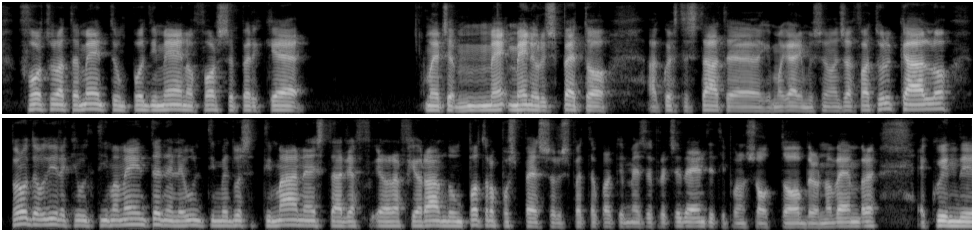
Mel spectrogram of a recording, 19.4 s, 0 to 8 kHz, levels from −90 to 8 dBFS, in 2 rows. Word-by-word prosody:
fortunatamente, 130 0 +1
un 110 -2 -5
po' 120 0 -1
di 115 0 -2
meno, 120 -1 +4
forse 120 0 -3
perché 110 0 +1 1.2
me 115 -1 +4
cioè, - - 0
mhmm, 110 +3 +1
me 115 +2 +8
meno 120 0 +7
rispetto 105 -1 +1 0.4
a - - -4
quest'estate, 100 -4 -1
che 90 - -13
magari 100 +1 +1
mi 95 - -7
sono 100 +1 -7
già 105 +1 -3
fatto 115 +4 -2
il 145 0 -3
callo, 140 +2 +6 0.3
però 160 +4 +1
devo 150 -2 -3
dire 150 -4 -3
che 130 +1 -10
ultimamente, 135 +4 -2
nelle 125 -3 -2
ultime 125 -1 -3
2 130 +1 -3
settimane, 130 +2 -1
sta 120 -2 -2
raffio 120 0 -4
raffiorando 120 +1 0
un 115 - -2
po' 140 +4 0
troppo 125 -4 -6
spesso 105 -2 -3
rispetto 105 +2 -9
a - - -12
qualche 105 0 -8
mese 105 0 -8
precedente, 110 0 -3
tipo - - -17
non 95 - -8
so 90 - -4
ottobre 95 +1 -2
o - - -3
novembre 110 +4 -1 0.4
e - - -11
quindi, 120 -3 +3
115 Hz, 160 wpm, -23 LUFS, 105-130 Hz, 1.2 s, me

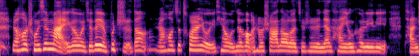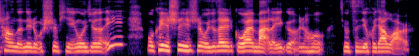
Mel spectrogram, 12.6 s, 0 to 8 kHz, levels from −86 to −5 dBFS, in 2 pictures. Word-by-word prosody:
然 215 -1 -1
后 255 +1 +3
重 240 -1 0
新 275 +3 +1
买 260 -2 +7
一 180 - -1
个 215 +2 +1
我 215 - 0
觉 205 +2 -2
得 235 - +3
也 230 -3 +6
不 190 - -5
值 185 -7 -7
当。 215 +3 -3
然 195 -2 -4
后 230 +2 -2
就 225 +1 -6
突 220 +2 -4
然 225 0 +3
有 185 -6 0
一 160 - -4
天 200 +4 -4
我 180 -2 -3
在 200 - -2
网 195 -2 +1
上 190 0 -3
刷 200 0 0
到 205 -1 +1
了， 185 -1 0
就 185 +1 -8
是 185 0 -6
人 175 -1 -1
家 190 +2 0
弹 180 -1 -4
尤 175 +1 0
克 190 +1 -5
里 180 -1 +1
里， 180 -1 -3 0.2
弹 170 -1 -2
唱 200 +2 0
的 175 -2 -1
那 180 +1 0
种 170 -1 -3
视 195 +2 -4
频， 175 -1 -4
我 185 0 +1
觉 185 0 -1
得， 180 - +1
诶， - - -1 0.5
我 215 -1 -1
可 235 +3 +2
以 215 -3 +5
试 230 +4 +1
一 200 - +4
试。 205 0 -1
我 180 -1 +1
就 190 - -1
在 200 0 +3
国 185 -2 -1
外 195 +1 +6
买 180 -2 +4
了 160 - -2
一 160 - -1
个， 175 - -4
然 175 -1 -5
后 175 0 -5 0.2
就 185 -1 -4
自 180 +1 -5
己 175 - 0
回 175 +1 -4
家 175 0 +5
玩 160 -11 0
儿。 100 - -7
190 Hz, 350 characters per minute, -22 LUFS, 180-210 Hz, 0.5 s, 买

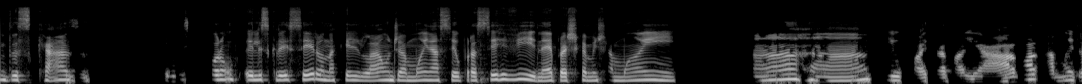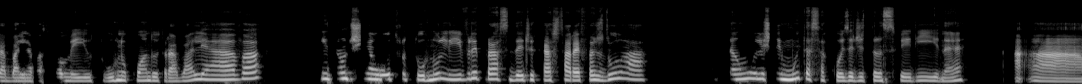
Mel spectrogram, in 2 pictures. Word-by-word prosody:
do 210 - +1
dos 205 0 -1
casos, 210 +1 -2 0.8
eles 380 -3 -15 0.2
foram 220 +1 +1
eles 205 0 +2
cresceram 215 +3 +1
naquele 200 0 -2
lar 180 +1 -1
onde 200 -1 +2
a 185 - -1
mãe 185 +2 -1
nasceu 195 -1 0
pra 185 +1 0
servir, 225 -1 +2
né. 170 +2 +2
Praticamente 180 +1 0
a - - -10
mãe 190 +1 -1 0.8
aham, 195 -2 +1 0.2
e 190 -1 0
o 185 - -1
pai 155 0 -2
trabalhava, 140 - -1
a 165 - -4
mãe 185 +4 -4
trabalhava 155 -3 -4
só 170 - -4
meio 160 -1 -2
turno, 165 +5 0
quando 180 -1 -1
trabalhava, 220 - +2 0.6
então 260 +1 +2
tinha 245 0 +2
outro 230 +1 +2
turno 210 +1 +3
livre 245 +2 +1
pra 245 0 +3
se 215 - -5
dedicar 210 -1 +1
às 195 - -4
tarefas 200 0 +3
do 240 +7 +1
lar. 230 -6 -2 0.8
Então 245 +3 +1
eles 250 -2 +1
têm 245 -3 +2
muito 255 +4 +6
essa 230 -5 -4
coisa 175 -1 0
de 175 0 -4
transferir, 175 -1 -3
né, 170 +6 -3 0.5
a 140 -5 +1
200 Hz, 150 wpm, -23 LUFS, 175-225 Hz, 0.8 s, muito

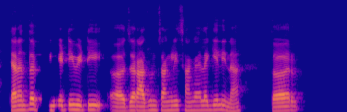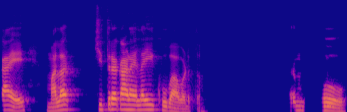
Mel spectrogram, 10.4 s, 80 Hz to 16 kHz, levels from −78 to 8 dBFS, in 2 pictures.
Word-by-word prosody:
त्यानंतर 150 +5 +4
क्रिएटिव्हिटी 155 - -1 0.2
अ, 125 -1 0
जर 140 0 +2
अजून 135 +3 +1
चांगली 145 +1 -3
सांगायला 140 0 -4
गेली 155 0 -2
ना, 120 -2 -5 0.5
तर 130 +2 +3 0.8
काय - - +3
आहे, 475 - 0 0.3
मला 135 +7 +3 0.5
चित्र 170 +1 +3
काढायलाही 160 -1 +3
खूप 135 -5 -3
आवडतं. 95 -1 -4 1.3
पण 140 +1 -8 0.3
हो. 115 -6 0
145 Hz, 110 wpm, -24 LUFS, 130-155 Hz, 1.3 s, त्यानंतर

